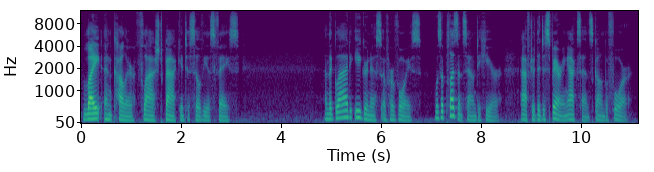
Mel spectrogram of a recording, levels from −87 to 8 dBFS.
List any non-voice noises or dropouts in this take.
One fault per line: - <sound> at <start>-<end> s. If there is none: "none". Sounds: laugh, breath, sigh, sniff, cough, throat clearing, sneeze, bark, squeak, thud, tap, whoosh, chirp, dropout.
none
